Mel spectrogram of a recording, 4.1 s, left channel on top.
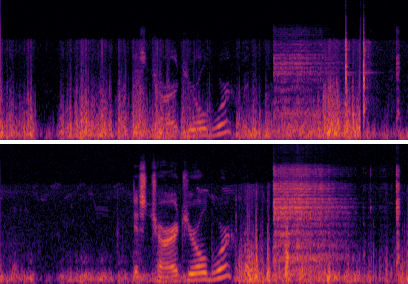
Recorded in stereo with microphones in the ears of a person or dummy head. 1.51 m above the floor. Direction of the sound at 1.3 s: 70° right (ahead or behind).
